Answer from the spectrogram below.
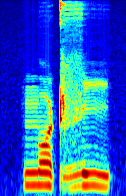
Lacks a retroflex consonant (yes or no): no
